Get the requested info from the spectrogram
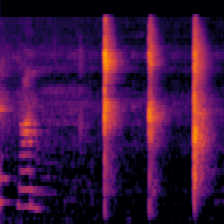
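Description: A young girl clapping her small hands in a steady beat: three sharp claps about half a second apart, starting about a second in. A brief word in the child's voice comes just before the claps.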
